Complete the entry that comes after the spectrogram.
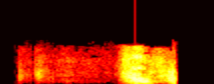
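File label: Sheriff, Parks, Sheriff radio scanner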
